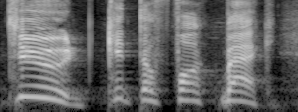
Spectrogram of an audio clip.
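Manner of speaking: acted-out plea to back off; exasperated, pitch jumping up; retold exasperation.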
